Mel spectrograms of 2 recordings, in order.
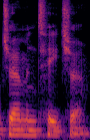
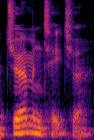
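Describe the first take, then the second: First: The stress falls on teacher. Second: The stress falls on German. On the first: The teacher is from Germany. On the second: The person teaches the German language.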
